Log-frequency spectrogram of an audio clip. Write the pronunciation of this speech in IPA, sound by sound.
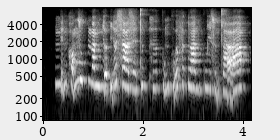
ŋḛ˧˥ŋhɔ̰˧˥nzu˦˥p̚ma˧ŋ ɲə̰ː˧˨ʔḭ˧˥ə̯ saː˧zɛ̤˨˩t̪ɨ˦˥p̚ hɨ˨˦ə̯ kṵ˧˥ŋkṵ˧˥ə̯fa˦˥t̚vaː˧n kwi˧sṵ˧˨nt̪a̰ː˧˥

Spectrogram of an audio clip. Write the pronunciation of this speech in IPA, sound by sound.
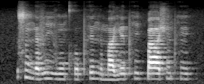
sũ˦˨ŋɛ˨ viː˦˨vũ˨ kʰʊ˨ pʰɪ˦ŋɪ˨ma˨ je˦pʰi˦˨ k͡paː˦ʃĩ˦pʰĩ˦

